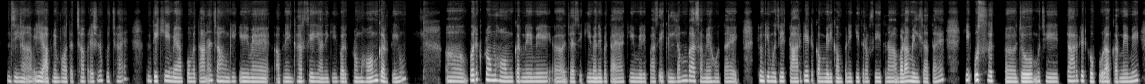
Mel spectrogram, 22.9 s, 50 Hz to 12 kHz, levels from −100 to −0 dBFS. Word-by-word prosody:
जी, 165 -2 -3
हाँ, 155 +1 -2
ये 175 -1 +4
आपने 155 +1 0
बहुत 150 -1 -3
अच्छा 155 +2 -5
प्रश्न 160 +4 -4
पूछा 170 -2 -8
है। 250 +9 -7 0.4
देखिए 180 +1 +2
मैं 160 -2 +2
आपको 155 +1 -2
बताना 155 +2 -3
चाहूँगी 165 -5 -1
कि 160 0 0
मैं 150 -2 +1 0.2
अपने 150 +2 -3
घर 155 +2 -2
से 165 0 -2
यानी 145 -2 -1
कि 150 +1 -8
वर्क 150 0 -1
फ्रॉम 155 -2 -2
होम 160 +7 +4
करती 145 -6 +1
हूँ। 175 - -2 0.8
अ, - - -4 0.4
वर्क 235 +3 +5
फ्रॉम 215 -3 +6
होम 165 -3 +2
करने 160 -1 0
में 165 0 0
अ, 75 0 -3
जैसे 145 0 -3
कि 155 -1 -3
मैंने 150 0 +4
बताया 150 0 -4
कि 155 0 -4
मेरे 150 -1 0
पास 150 0 -6
एक 165 0 -5
लंबा 175 +5 0
समय 155 -4 -1
होता 150 0 -4
है 150 0 -1
क्योंकि 175 -2 0
मुझे 165 0 +2
टारगेट 165 +5 +1
कम 160 - 0
मेरी 155 0 +4
कंपनी 150 +1 -1
की 155 0 -2
तरफ 150 0 -6
से 155 0 -3
इतना 155 0 -2
बड़ा 155 +3 +4
मिल 165 -3 +5
जाता 145 0 -4
है 195 +8 -1 0.4
कि 210 -1 +1
उस 215 +1 +6
अ, 180 - +5 0.3
जो 150 0 +5
मुझे 155 -2 -1 0.2
टारगेट 185 0 +1
को 155 - +3
पूरा 160 +2 +1
करने 150 +1 -1
में 175 +6 +1
155 Hz, 180 wpm, -24 LUFS, 150-170 Hz, 0.8 s, फ्रॉम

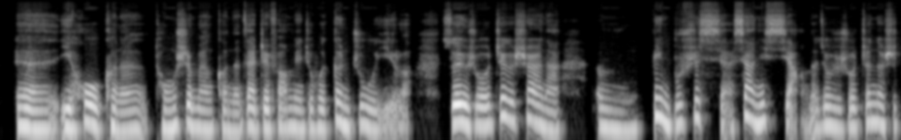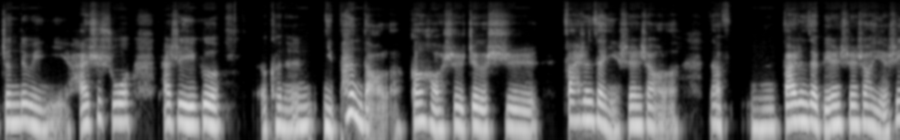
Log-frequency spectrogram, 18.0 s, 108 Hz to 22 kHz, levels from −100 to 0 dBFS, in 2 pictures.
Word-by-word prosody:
嗯， 175 -1 +3
以 180 0 +5
后 200 +3 +5
可 185 +1 -1
能 160 0 -3
同 175 0 +1
事 210 +2 +2
们 175 -2 -1
可 170 - -4
能 155 -1 -4
在 185 0 +1
这 175 0 +1
方 175 - -3
面 175 -2 -1
就 175 - -4
会 175 -1 -2
更 195 0 +1
注 185 -2 -2
意 - - -6
了。 - - -9 0.3
所 210 - +7
以 215 -1 +11
说 190 0 +1
这 235 +8 0
个 235 - 0
事 220 - -4
儿 220 -5 +1
呢， 165 -2 -4 0.3
嗯， 170 -3 -3
并 250 -8 +4
不 200 +2 -2
是 250 +5 -3
想 220 -6 -7
像 220 +6 +1
你 - - +5
想 220 -3 -6
的， - - -5
就 195 +1 +1
是 180 - -2
说 180 +1 -3
真 215 +4 -2
的 210 - +1
是 190 0 -4
针 210 +2 0
对 200 -5 +1
你， 200 +3 -9
还 195 +3 0
是 215 +4 -5
说， 220 0 -1 0.3
它 215 - -2
是 215 +1 0
一 195 -1 +5
个， 195 -2 +3 0.4
呃， - - -5
可 195 0 -1
能 190 +3 -1
你 185 -2 +1
碰 270 - +2
到 - - -2
了， 175 - -13
刚 220 +1 +1
好 175 -5 0
是 180 +2 -2
这 190 +2 +1
个 175 - +2
事 175 -1 -4 0.2
发 235 +1 -2
生 235 0 +2
在 220 -3 +2
你 160 -3 -5
身 195 +3 0
上 195 -1 -3
了。 - - -9 0.3
那， 205 -2 -2 0.3
嗯， 180 0 -3
发 210 +1 +4
生 225 0 +4
在 210 - +4
别 180 0 0
人 200 - +4
身 205 0 0
上 205 -3 0
也 145 -3 -3
是 240 - -4
190 Hz, 280 characters per minute, -22 LUFS, 175-210 Hz, 0.4 s, 以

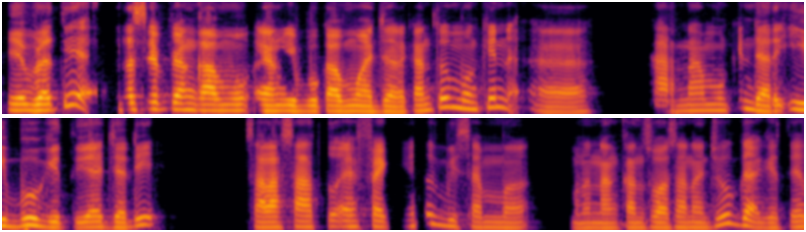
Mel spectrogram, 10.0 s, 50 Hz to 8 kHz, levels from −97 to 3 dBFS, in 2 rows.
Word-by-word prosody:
Ya 160 - +6
berarti 160 - +5 0.2
resep 180 +1 +3
yang 175 -1 +6
kamu 155 0 +4
yang 145 0 +5
ibu 140 0 +2
kamu 140 0 +5
ajarkan 140 +2 +1
tuh 240 - +2
mungkin, 215 +2 -1
eee, 125 -1 -5 0.3
karena 145 +1 -5
mungkin 155 +6 -7
dari 145 -1 +3
ibu 180 0 +2
gitu 135 0 -2
ya? 140 - +3
Jadi 140 +9 -2 0.5
salah 140 0 +2
satu 145 +1 -2
efeknya 150 +1 -2
tuh, 235 - -6
bisa 145 -4 -6
me 130 -1 -6 0.3
menenangkan 125 +1 -5
suasana 130 0 -3
juga 190 - -2
gitu 125 -1 -8
145 Hz, 175 wpm, -21 LUFS, 135-165 Hz, 0.5 s, Ya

